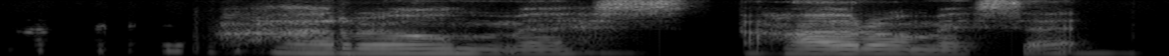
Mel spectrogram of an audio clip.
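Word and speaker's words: הרמשת: Say that last syllable. Set. Good. Say the whole word. Haromeset.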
